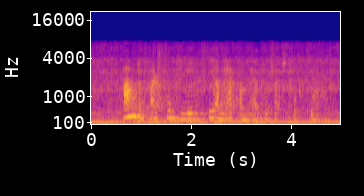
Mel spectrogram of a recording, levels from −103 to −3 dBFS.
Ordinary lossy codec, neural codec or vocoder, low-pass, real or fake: AAC, 32 kbps; codec, 24 kHz, 3 kbps, HILCodec; 7.2 kHz; fake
